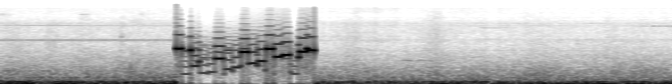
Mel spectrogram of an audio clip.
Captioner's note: computer chirps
